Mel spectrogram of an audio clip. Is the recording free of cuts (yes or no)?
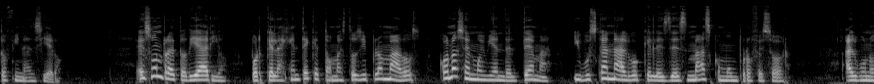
no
